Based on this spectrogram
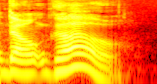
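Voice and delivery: softly firm restraint; God's quiet warning. Acted. God answering the headstrong sheep, quietly. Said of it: "But God is saying".

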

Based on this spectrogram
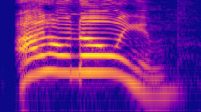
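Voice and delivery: acted furious denial; shouted denial. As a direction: shout it down once and for all. Peter's final angry denial.

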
